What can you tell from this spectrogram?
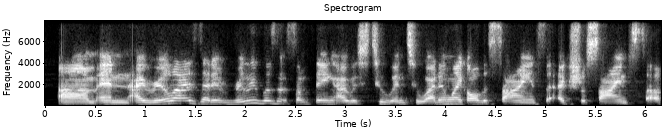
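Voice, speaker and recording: In an American accent, a woman with a plain, everyday voice and a fairly low pitch talks at a moderate pace with hardly any pauses, very even loudness, and ordinary pitch variation. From New York City, the Bronx. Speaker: nutrition educator. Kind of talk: casual interview conversation.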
